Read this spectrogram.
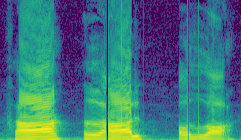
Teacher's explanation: آپ نے اپنی زبان کی نوک کو اوپر والے دانتوں کے کنارے کے ساتھ ملانا ہے اور پھر ان حروف کو ادا کرنا ہے اور سیٹی کی آواز پیدا نہیں کرنی۔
